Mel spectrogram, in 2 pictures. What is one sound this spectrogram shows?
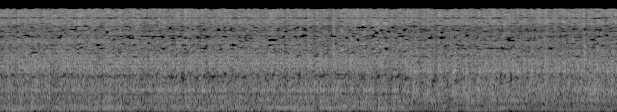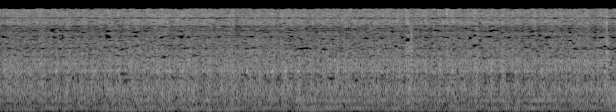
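A machine motor hums and whirs steadily.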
